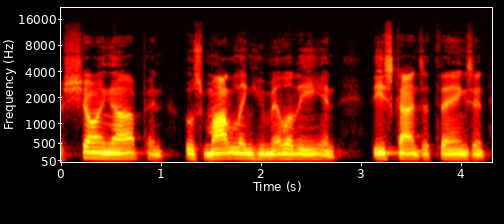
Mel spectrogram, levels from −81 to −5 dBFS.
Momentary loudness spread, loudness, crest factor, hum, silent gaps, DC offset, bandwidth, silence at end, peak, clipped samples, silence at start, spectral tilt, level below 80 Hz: 12 LU; -24 LUFS; 20 dB; none; none; under 0.1%; 14.5 kHz; 0.1 s; -4 dBFS; under 0.1%; 0 s; -4.5 dB/octave; -84 dBFS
